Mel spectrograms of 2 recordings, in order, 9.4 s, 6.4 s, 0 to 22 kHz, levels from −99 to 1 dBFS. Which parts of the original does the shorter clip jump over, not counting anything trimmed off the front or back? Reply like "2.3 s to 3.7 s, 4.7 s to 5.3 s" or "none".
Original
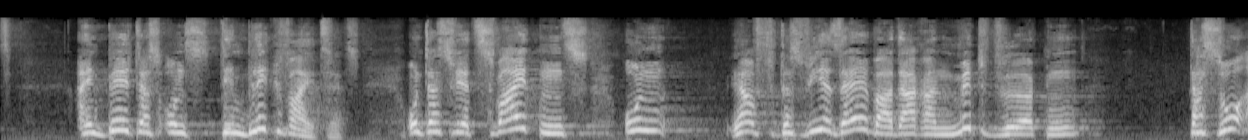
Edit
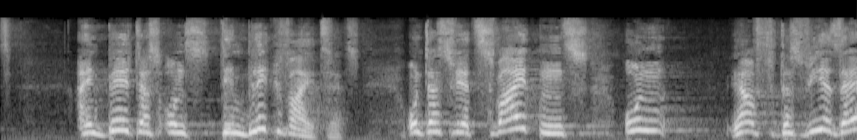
none

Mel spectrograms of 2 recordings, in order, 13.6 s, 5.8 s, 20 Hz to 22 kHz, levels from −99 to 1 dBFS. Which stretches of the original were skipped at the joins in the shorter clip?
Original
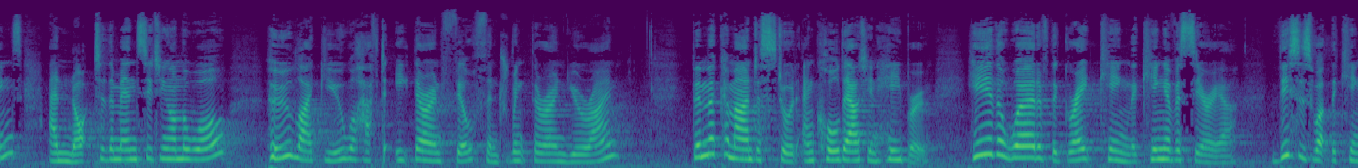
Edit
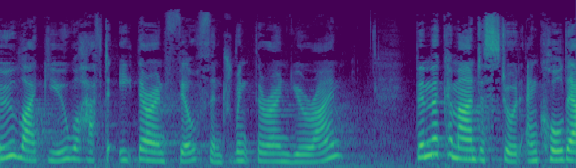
none

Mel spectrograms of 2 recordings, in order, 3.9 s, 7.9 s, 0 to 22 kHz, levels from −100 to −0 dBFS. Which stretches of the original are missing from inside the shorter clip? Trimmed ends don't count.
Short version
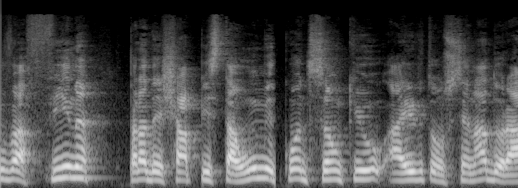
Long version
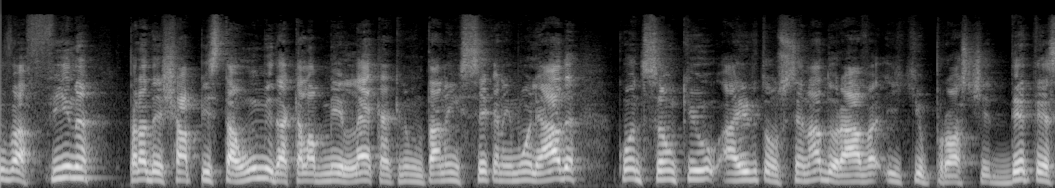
2.1 s to 4.6 s

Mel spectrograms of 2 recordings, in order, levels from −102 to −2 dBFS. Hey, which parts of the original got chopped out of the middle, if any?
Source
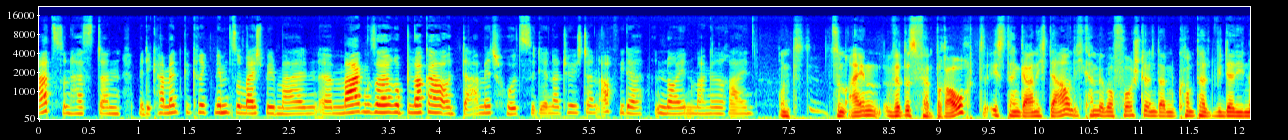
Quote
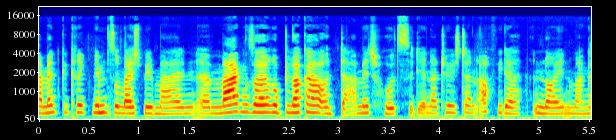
none

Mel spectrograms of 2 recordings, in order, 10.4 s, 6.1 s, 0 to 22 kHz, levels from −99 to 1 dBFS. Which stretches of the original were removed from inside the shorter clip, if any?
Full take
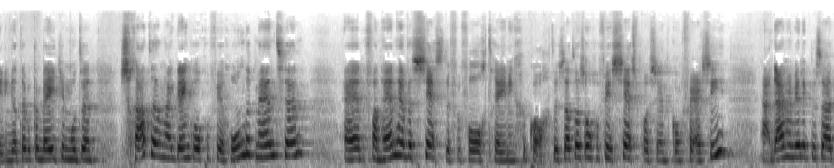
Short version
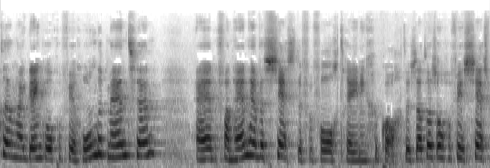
none

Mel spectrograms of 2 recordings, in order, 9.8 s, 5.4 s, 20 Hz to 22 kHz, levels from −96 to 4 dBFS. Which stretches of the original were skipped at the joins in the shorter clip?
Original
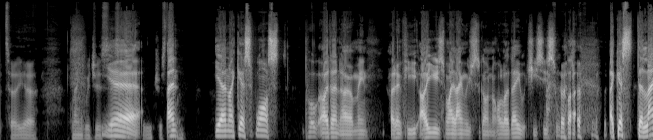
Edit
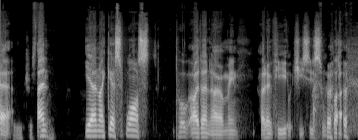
6.3 s to 7.8 s

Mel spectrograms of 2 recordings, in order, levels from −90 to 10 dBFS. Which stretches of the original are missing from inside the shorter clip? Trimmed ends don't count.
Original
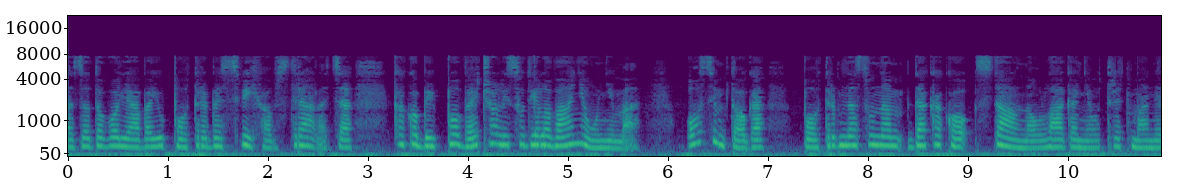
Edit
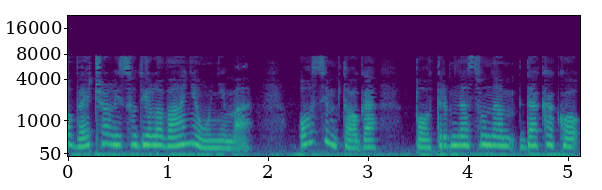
none

